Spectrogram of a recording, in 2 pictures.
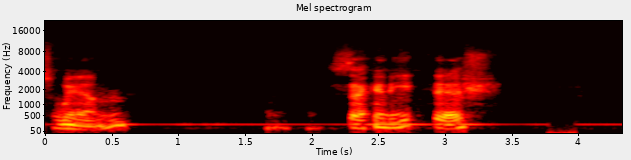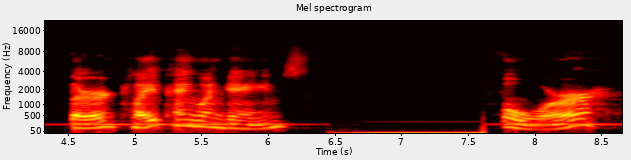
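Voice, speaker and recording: A middle-aged man reading a children's picture book aloud in a deliberate, expressive storytelling manner, recorded outdoors. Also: mid-range voice, a little hiss or hum, poor audio. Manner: deliberate, expressive delivery for young listeners. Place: outdoors, in an open wooded park.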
